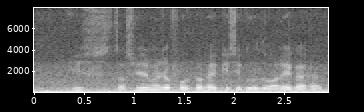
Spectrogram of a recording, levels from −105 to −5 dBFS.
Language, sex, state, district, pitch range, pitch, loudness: Hindi, male, Chhattisgarh, Raipur, 100-135 Hz, 130 Hz, -15 LUFS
